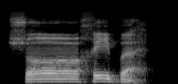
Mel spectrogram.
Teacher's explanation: Shot fathah alif, mat tobi'i. Kemudian tak marbutoh, domah tanwin, karena wakob dibacanya hak sukun.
